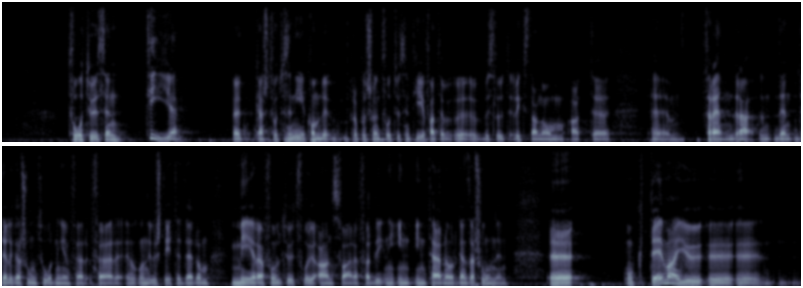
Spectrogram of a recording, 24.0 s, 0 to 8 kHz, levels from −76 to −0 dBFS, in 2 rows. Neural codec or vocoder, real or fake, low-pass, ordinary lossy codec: none; real; none; none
